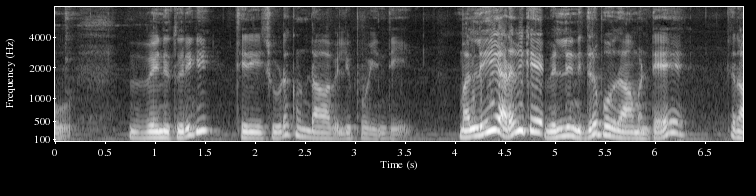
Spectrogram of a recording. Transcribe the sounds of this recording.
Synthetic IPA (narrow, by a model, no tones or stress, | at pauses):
ʋenːut̪uɾiɡit̪iɾit͡ʃuːɽɐkuɳɖaːʋḛɭːipoːjind̪ḭ | mɐɭːiɐɽɐʋikeʋeɭːinid̪ɾɐbɔːd̪aːmɐɳʈeː | ɾa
